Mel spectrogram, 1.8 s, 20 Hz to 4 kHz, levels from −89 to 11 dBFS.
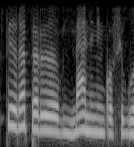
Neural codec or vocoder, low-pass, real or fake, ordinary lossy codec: codec, 16 kHz, 8 kbps, FreqCodec, larger model; 3.6 kHz; fake; Opus, 32 kbps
